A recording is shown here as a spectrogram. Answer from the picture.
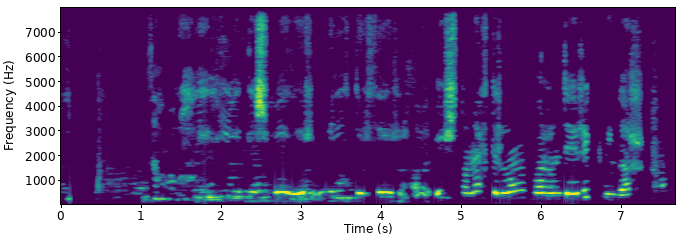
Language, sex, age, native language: Icelandic, male, 12, Icelandic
